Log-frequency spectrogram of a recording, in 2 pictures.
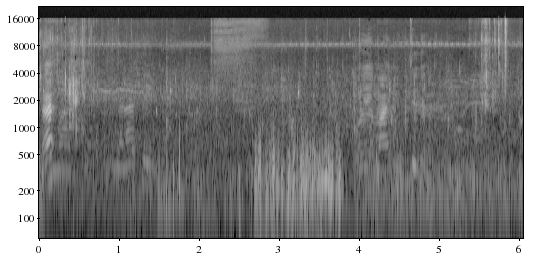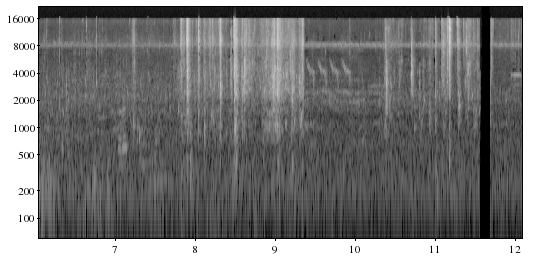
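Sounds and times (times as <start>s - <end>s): wind buffeting microphone: 0.0s - 10.7s.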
